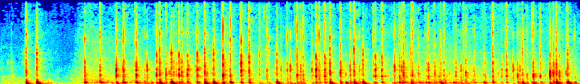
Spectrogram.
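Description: Rapid typing on a keyboard by a therapist typing in shorthand: many quick, crisp keystrokes clatter in a dense, irregular stream from start to finish, with no talk.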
